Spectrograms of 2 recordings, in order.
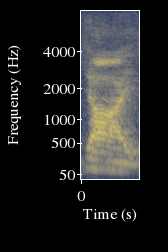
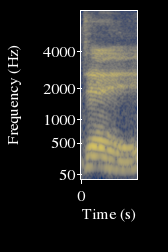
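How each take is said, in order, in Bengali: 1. স্বরধ্বনিটি প্রশস্ত, তাই day শোনায় die-এর মতো। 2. স্বরধ্বনিটি সংকীর্ণ, তাই day শোনায় day-এর মতোই। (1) "অস্ট্রেলিয়ানরা ভাওয়েল গুলো একটু আরো বড় করে উচ্চারণ করে" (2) "ব্রিটিশ অ্যাকসেন্টে যেভাবে প্রনাউন্স হয়"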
